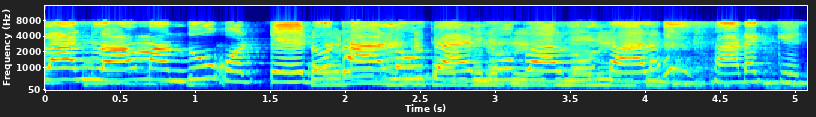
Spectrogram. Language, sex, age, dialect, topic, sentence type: Telugu, male, 41-45, Telangana, agriculture, question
